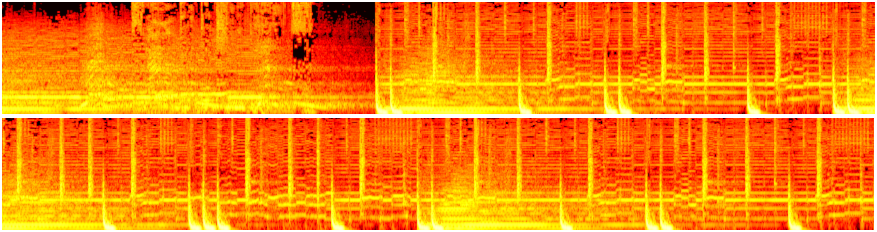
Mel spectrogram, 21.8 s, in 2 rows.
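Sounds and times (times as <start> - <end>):
Kurdish electro beats: 4.7 - 21.8.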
